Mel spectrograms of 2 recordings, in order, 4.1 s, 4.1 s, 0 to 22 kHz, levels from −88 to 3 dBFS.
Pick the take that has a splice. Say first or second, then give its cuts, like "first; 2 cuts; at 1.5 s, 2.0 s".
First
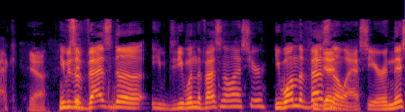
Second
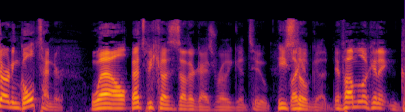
second; 1 cut; at 2.7 s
